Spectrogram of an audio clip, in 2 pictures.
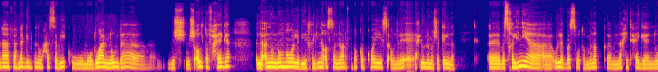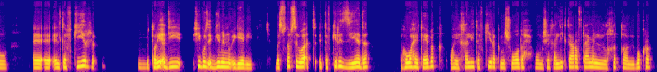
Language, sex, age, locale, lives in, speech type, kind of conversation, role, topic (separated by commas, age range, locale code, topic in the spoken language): Arabic, female, 30-34, ar-EG, Egypt, conversation, advice, advisor, إزاي أتعامل مع الأرق اللي بيخلّيني سهران من كتر التفكير والقلق بالليل؟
